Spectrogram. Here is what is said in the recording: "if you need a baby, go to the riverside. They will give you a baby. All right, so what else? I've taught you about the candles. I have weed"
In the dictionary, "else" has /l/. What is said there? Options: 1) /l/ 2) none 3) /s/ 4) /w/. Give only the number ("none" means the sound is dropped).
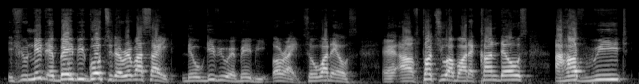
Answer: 1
